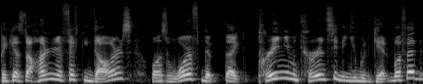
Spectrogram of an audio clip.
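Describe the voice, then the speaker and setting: The speaker is a man. His pitch moves in very wide swings. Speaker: streamer. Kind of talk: casual chat. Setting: live stream. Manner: fast.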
